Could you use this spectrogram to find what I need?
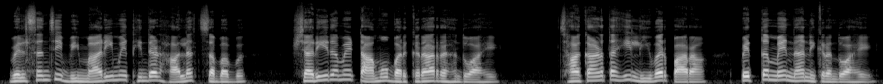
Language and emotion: Sindhi, neutral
